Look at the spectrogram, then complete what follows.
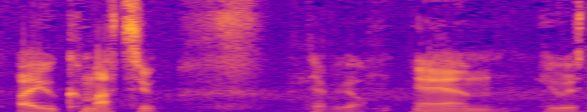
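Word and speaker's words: Ayao Komatsu: Ayu Katsuta, I can never pronounce his name right. Ayu Komatsu, there we go.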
